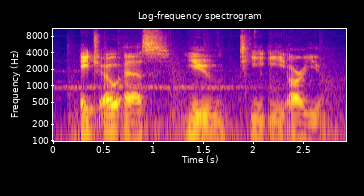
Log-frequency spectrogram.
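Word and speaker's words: ホステル: Cuz they don't pronounce their L's and so they pronounce it with an R.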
